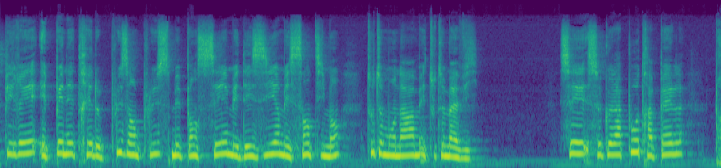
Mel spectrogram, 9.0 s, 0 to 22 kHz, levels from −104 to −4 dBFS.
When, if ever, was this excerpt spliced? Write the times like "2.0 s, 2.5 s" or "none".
none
